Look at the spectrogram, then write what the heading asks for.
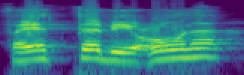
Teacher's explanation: واو مدہ ایک الف کی مقدار میں کھینچ کر پڑھیں گے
